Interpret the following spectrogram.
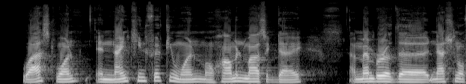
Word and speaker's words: Mossadegh: Mossadegh. Fuck it. It's Mossadegh.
